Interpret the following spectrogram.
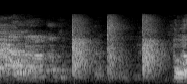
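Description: A person clapping hands three times, evenly spaced about half a second apart, in a small room.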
